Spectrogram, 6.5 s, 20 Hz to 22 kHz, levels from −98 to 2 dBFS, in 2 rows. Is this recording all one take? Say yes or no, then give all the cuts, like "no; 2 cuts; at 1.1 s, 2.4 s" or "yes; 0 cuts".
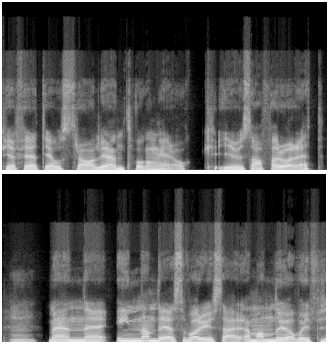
yes; 0 cuts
